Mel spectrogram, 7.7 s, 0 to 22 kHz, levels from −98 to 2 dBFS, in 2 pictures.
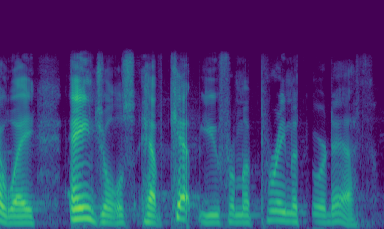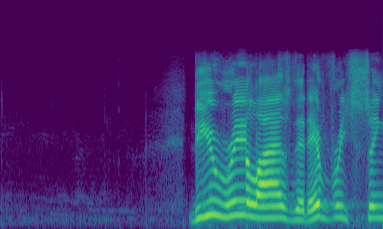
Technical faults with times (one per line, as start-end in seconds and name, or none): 3.07-3.16 burst of packet loss
6.25-6.34 burst of packet loss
